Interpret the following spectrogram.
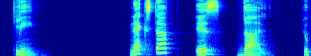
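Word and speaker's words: دال: Next up is dal. To pronounce it correctly, just say the English article da and add al sound to it. It's going to give you dal.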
